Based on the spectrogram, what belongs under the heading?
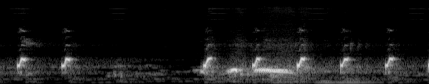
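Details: A male white-breasted waterhen calls twice, pauses, then continues with a run of sharp inflected notes interrupted by a longer lower descending note, with a faint low hum beneath.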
